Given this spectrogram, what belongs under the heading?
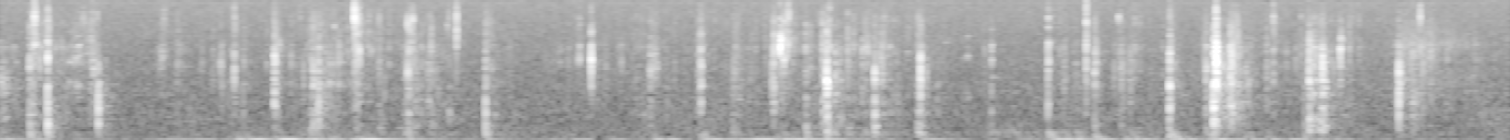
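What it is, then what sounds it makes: Bar of soap being carved. An oval bar of solid soap with a brown rim and a pink and white inside is held in the hand and carved with a metal utility knife blade. Quick, crisp cuts and scrapes crackle out in bright, dry bursts over a steady low hum, each one ending almost at once.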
